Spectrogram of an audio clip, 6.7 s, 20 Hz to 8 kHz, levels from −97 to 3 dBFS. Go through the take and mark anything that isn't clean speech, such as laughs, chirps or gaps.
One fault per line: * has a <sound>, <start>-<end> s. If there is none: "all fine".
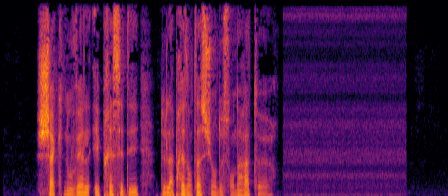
all fine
